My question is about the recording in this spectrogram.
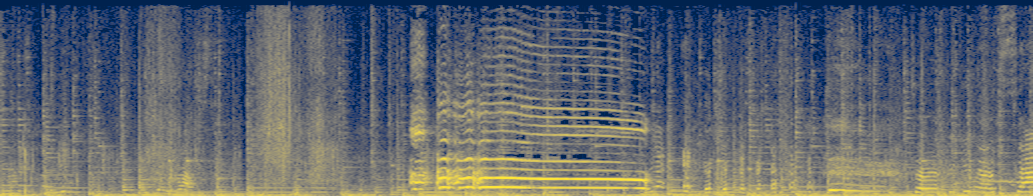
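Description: A rooster crows once, a long, loud call from about four seconds in that holds steady and then cuts off, over faint background music.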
